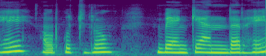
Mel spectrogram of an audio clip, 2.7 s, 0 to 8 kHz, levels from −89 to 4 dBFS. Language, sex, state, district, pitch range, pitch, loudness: Hindi, female, Punjab, Kapurthala, 195-215 Hz, 205 Hz, -13 LUFS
